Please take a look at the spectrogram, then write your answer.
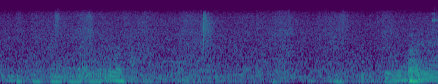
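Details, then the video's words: Pugs, several sleeping together in a pile, snoring and sniffling: soft, low rumbling snores in rhythmic bursts, with a stronger snort near the end and quiet pauses between. "Snoring Pile of Pugs"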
